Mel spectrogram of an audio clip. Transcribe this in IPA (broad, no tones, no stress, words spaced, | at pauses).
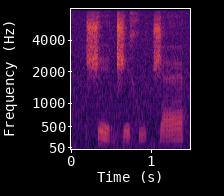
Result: ʃed͡ʒexu t͡ʃæ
